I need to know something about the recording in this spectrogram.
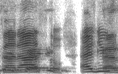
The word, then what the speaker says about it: Lizarazo: very difficult last name is pronounced Lizarazo. See, I had it wrong. No, it's Lizarazo.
